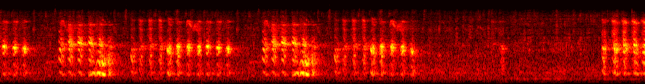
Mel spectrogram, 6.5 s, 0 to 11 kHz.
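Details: Frogs calling at the Botanical Garden, Lausanne, on 20 April 2018. Rattling croak bursts of rapid pulses, roughly a second long, come in clusters, with a quieter pause near the end before calling resumes.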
